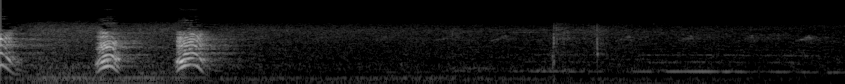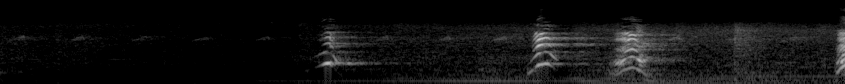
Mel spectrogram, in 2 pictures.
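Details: A chewing puppy yaps in short high bursts, first a pair of barks, a lull with faint squeaks and near silence, then a rising yelp and a further run of three sharp barks, laughter following.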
